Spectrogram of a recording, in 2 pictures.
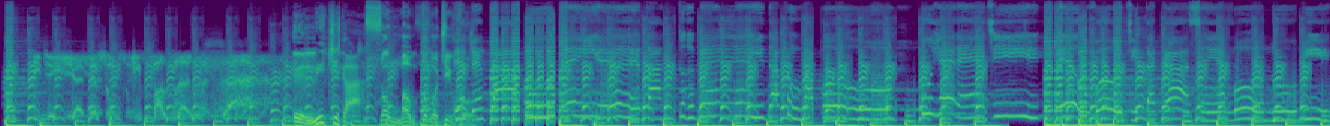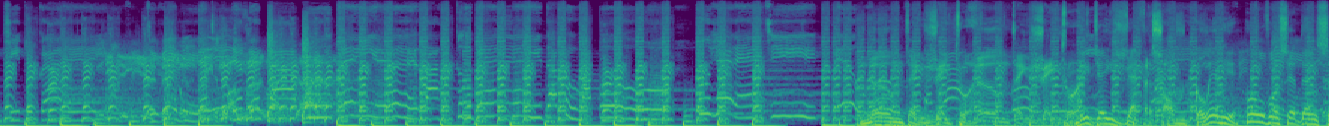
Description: som automotivo; elite car

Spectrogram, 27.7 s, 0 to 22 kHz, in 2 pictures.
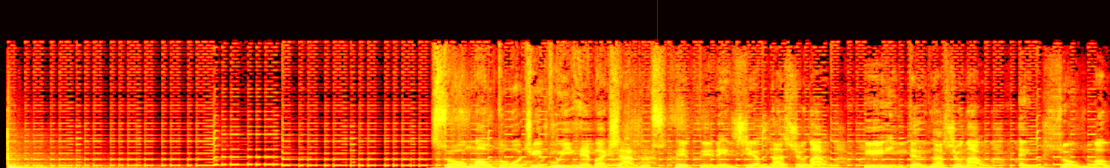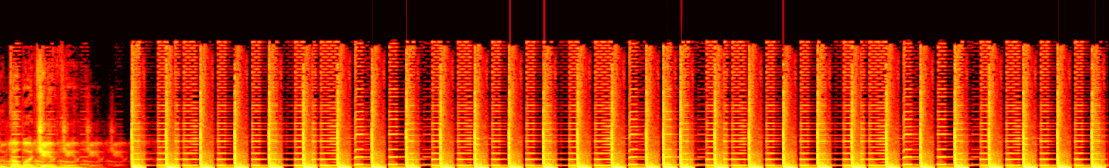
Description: som automotivo; rebaixados 2023

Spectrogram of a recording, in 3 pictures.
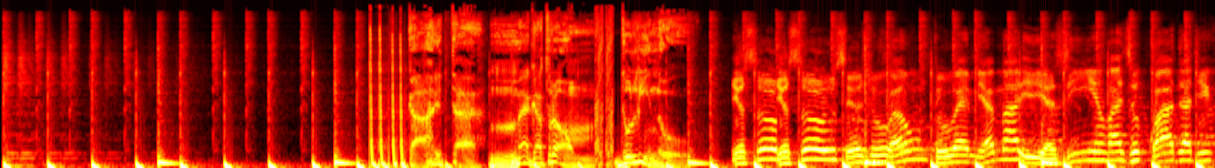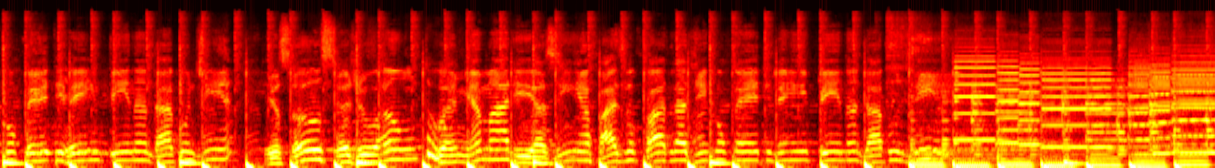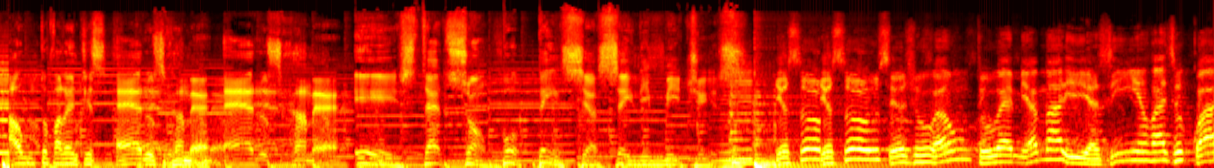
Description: carreta megatron funk mega bass; carreta megatron do lino

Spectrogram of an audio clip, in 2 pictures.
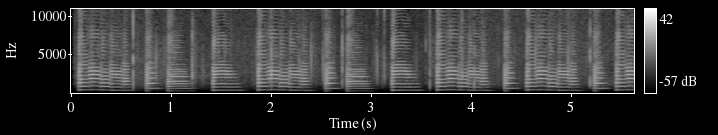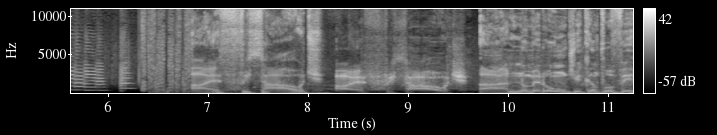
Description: esp funk automotivo; afsound

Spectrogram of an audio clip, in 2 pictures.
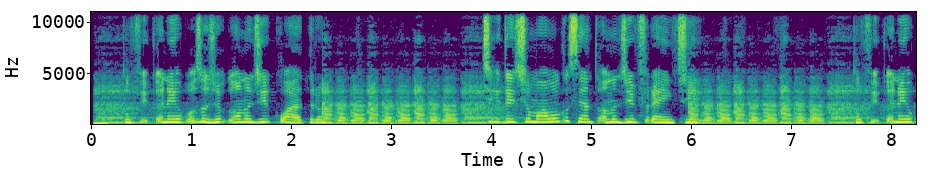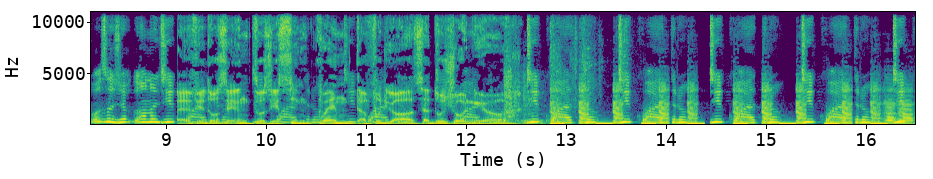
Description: funk e sertanejo

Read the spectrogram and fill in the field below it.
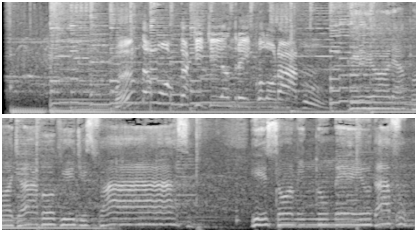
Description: sertanejo com locutores de rodeio

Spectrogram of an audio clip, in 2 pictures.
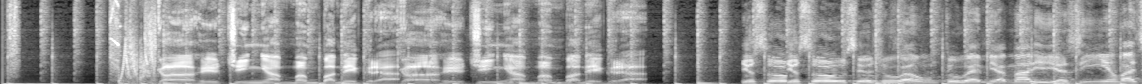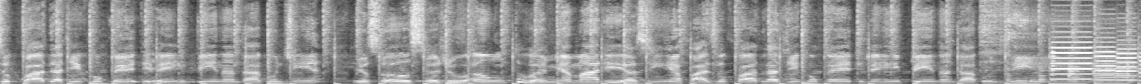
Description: carretinha mamba negra esp funk ritmado; jr auto som

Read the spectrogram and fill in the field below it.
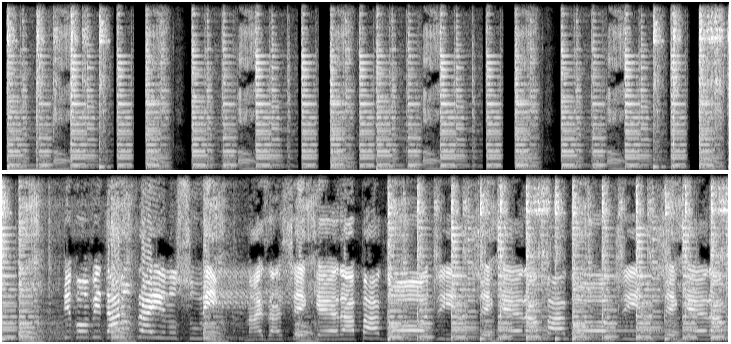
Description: carreta suprema funk

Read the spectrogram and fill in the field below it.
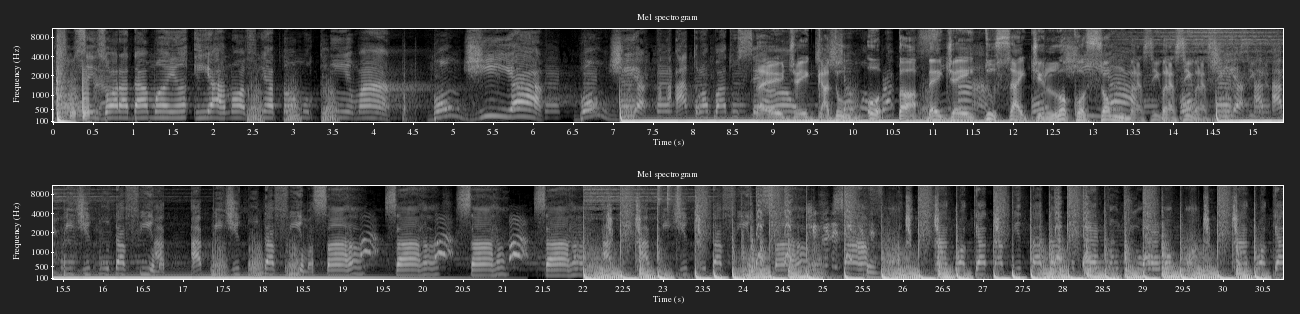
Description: mega funk

